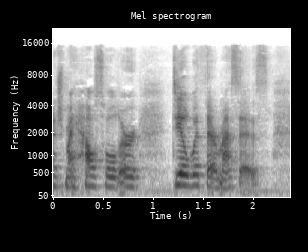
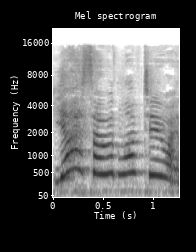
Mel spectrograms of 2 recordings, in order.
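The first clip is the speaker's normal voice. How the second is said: eager yes; 12 semitones higher than usual. Retold or imitated. Eager reply to friend's invitation.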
